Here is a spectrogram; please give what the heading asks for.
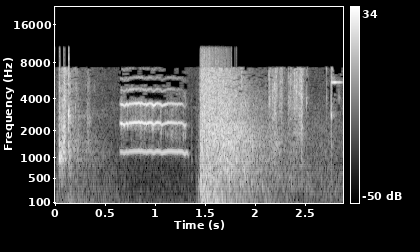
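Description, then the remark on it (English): A kitten, launched as a shooting target, yowls in a sustained, high-pitched cry for under a second, cut off by a loud gunshot blast that rings out and slowly fades. “Sir, we've run out of kittens.”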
